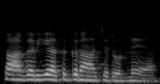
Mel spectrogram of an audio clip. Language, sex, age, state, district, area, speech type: Dogri, female, 30-45, Jammu and Kashmir, Jammu, urban, spontaneous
